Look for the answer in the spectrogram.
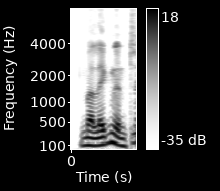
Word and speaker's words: Malignant: Um, well, I was going to suggest Malig- Maligant. Malignant. Malignant. Oh my god, did I really just say that? I butchered that, mm.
